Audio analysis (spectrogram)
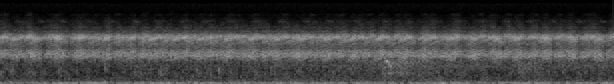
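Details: Dense frog chorus from a freshly planted rice paddy: countless overlapping quick croaks merge into a constant buzzing trill, steady in loudness throughout, with a light low-pitched rumble beneath.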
